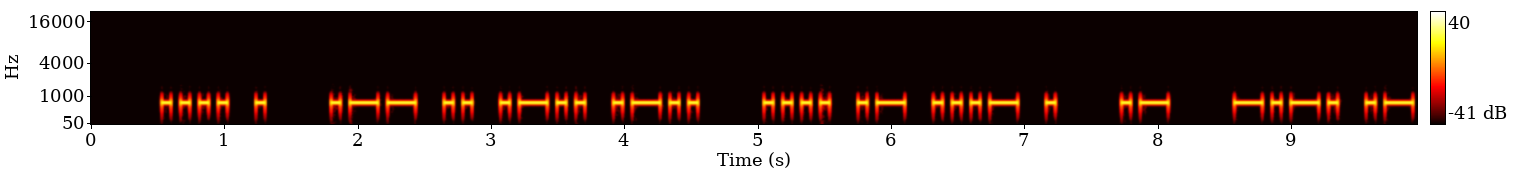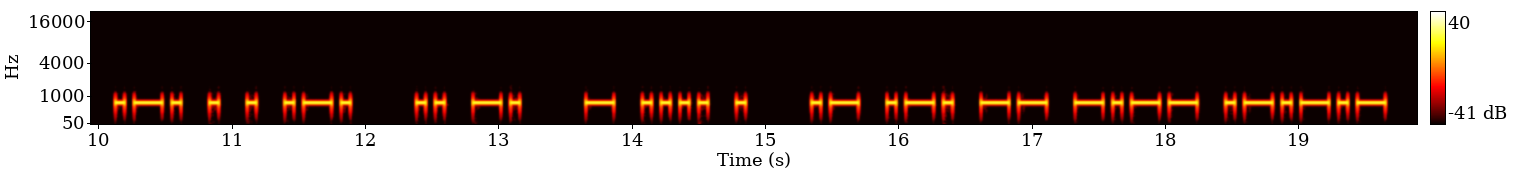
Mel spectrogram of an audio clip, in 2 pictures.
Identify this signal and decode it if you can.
Morse code, heard as a keyed tone, about 17 wpm, 700 Hz. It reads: HE WILL HAVE A CAREER IN THE ARMY.
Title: Sentences from Top 1000 Words - Review Part 6 - 17wpm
